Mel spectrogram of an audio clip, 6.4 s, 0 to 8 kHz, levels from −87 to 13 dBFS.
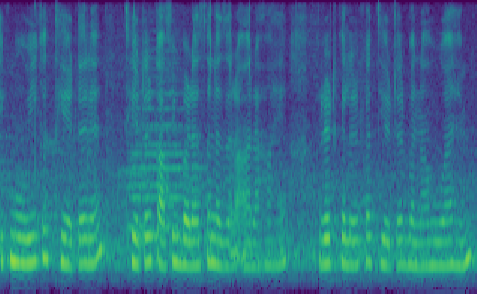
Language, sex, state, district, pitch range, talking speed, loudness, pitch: Hindi, female, Uttar Pradesh, Budaun, 205-230 Hz, 180 wpm, -17 LUFS, 215 Hz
